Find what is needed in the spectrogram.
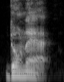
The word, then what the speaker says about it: Donat: Donat. It's like donut, but with an A.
